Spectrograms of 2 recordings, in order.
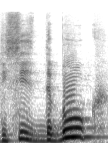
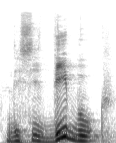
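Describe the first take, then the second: First: The vowel in 'the' is short. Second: The vowel in 'the' is lengthened and stressed. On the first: It points out this particular book. "और भी strong form देना हो इस तरह से" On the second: It is exactly the book already mentioned. "और ज्यादा हम जोर दे रहे हैं तो दी, इस तरह से और एक मात्रा बढ़ा दी है"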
